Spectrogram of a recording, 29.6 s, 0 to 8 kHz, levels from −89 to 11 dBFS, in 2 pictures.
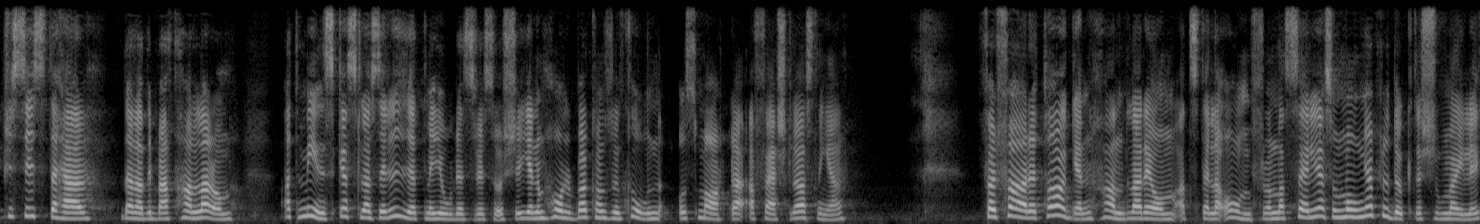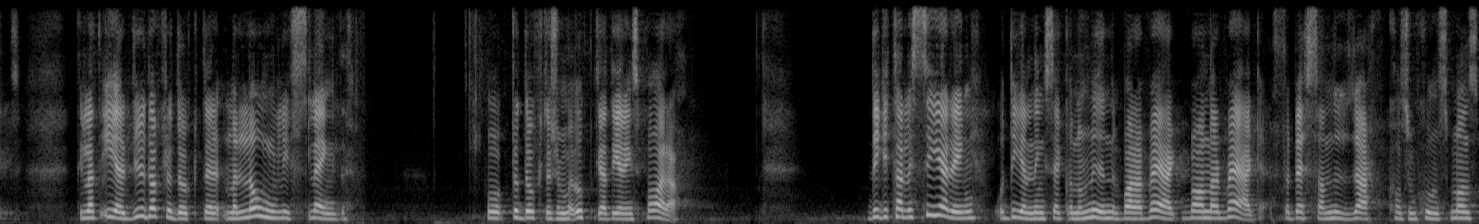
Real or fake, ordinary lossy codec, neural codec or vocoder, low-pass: fake; none; codec, 16 kHz, 2 kbps, FunCodec, trained on LibriTTS, 25 frames a second; none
